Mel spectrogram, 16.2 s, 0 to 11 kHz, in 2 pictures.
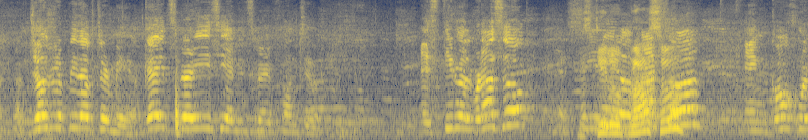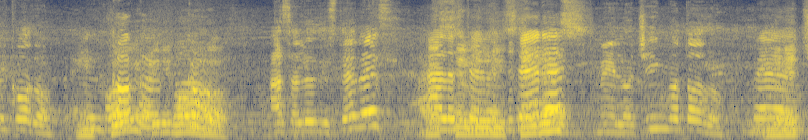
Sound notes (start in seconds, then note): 5.5 speaking in spanish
